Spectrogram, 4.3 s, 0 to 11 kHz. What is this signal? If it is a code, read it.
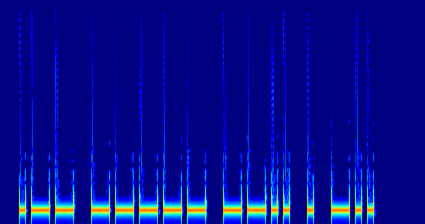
Morse code, heard as a keyed tone, about 20 wpm, 700 Hz. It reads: W0ZED
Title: USA Call Signs 20wpm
